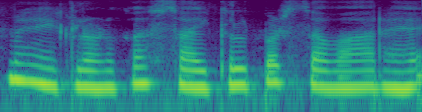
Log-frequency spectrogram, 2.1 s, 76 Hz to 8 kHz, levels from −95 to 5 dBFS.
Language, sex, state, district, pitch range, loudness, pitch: Hindi, female, Bihar, Begusarai, 215-245 Hz, -21 LUFS, 225 Hz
